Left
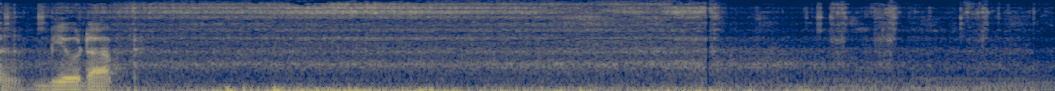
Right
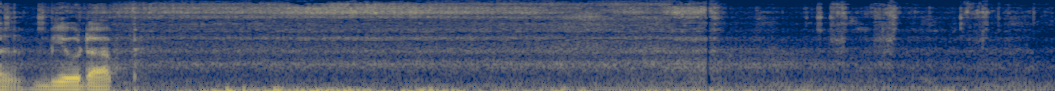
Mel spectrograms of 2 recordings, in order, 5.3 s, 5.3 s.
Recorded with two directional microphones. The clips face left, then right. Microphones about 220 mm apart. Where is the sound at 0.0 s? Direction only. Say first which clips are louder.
Right 6 dB; 35° right (ahead or behind).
